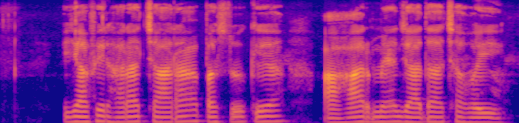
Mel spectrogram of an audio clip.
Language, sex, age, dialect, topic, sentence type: Magahi, male, 18-24, Western, agriculture, question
